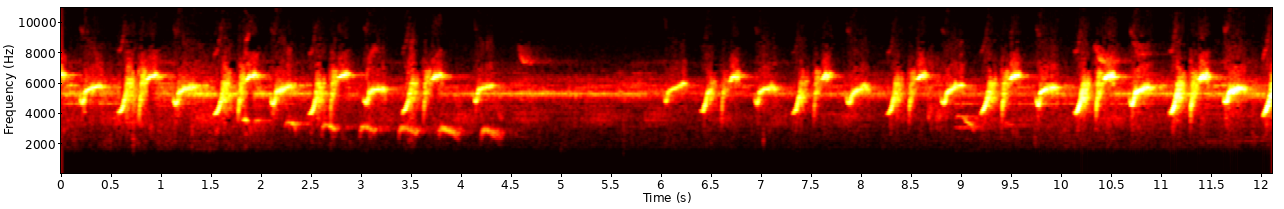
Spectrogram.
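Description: A Buff-tailed sicklebill gives very high, thin squeaky chirps in quick, fairly steady runs, about one a second, with a drawn-out thin whistle in the middle.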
